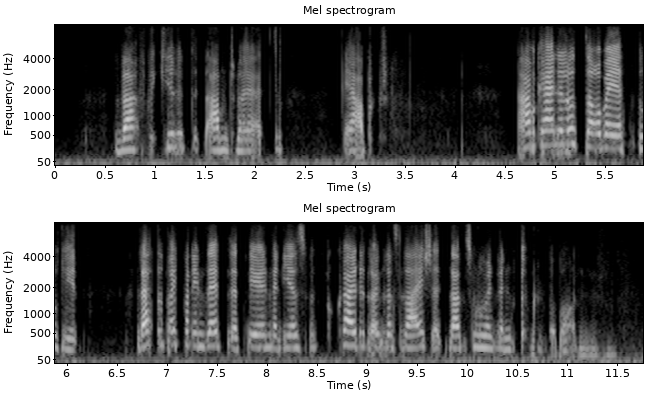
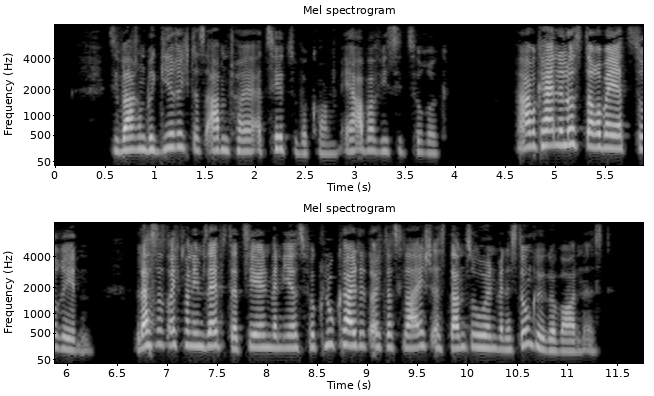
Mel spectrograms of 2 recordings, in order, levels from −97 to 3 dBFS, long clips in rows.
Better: second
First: noise reduction (neural diffusion model UNIVERSE++)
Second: none

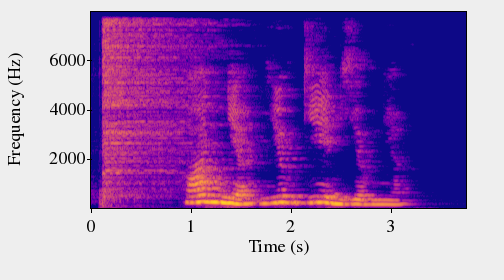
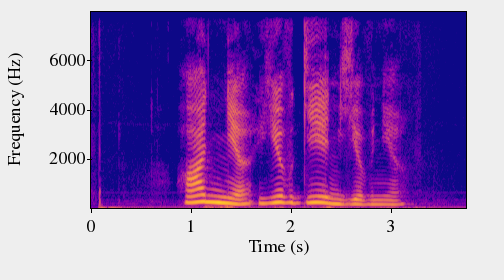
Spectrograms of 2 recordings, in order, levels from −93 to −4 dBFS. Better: second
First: noise reduction (classical method WPE with log-MMSE)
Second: none

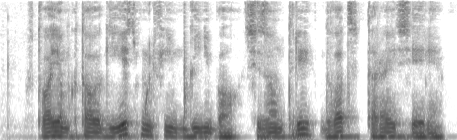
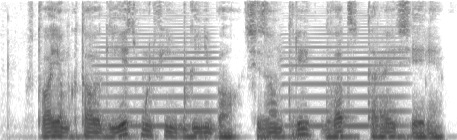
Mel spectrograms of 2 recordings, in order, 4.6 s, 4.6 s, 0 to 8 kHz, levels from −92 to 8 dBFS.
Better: first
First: none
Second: background sound (Bowed string instrument); 12 dB below the speech

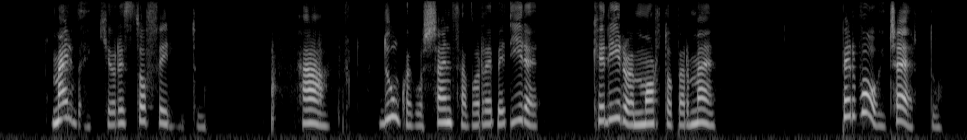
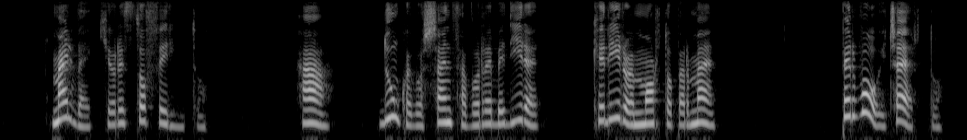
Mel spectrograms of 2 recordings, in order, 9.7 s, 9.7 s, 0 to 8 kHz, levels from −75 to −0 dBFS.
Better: second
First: noise reduction (neural diffusion model UNIVERSE++)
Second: none

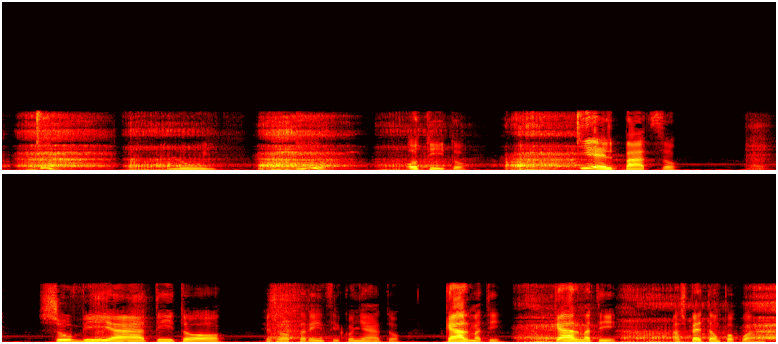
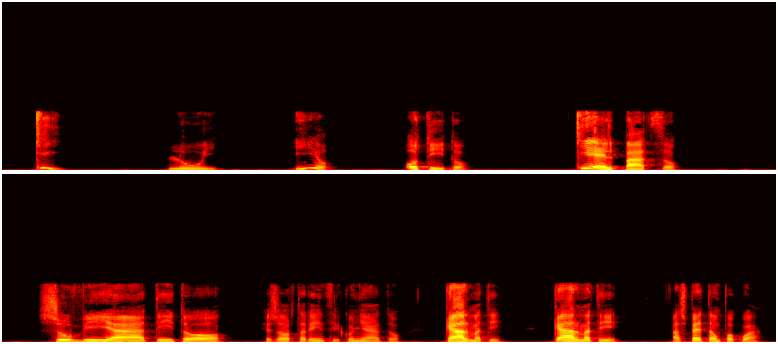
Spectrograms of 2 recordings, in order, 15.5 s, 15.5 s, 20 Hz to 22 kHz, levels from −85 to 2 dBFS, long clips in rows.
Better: second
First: background sound (Respiratory sounds); 7 dB below the speech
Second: none

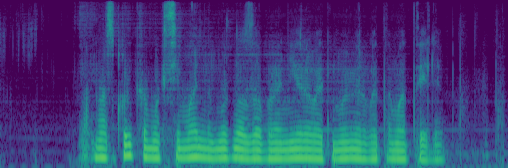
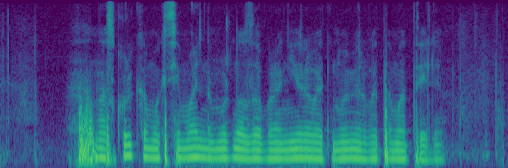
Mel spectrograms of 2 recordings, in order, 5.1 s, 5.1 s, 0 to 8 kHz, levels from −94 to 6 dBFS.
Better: second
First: noise reduction (neural separator model SepFormer DNS4)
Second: none

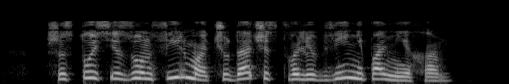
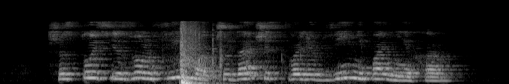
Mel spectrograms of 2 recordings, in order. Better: first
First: none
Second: background sound (Thump, thud); 1 dB above the speech // room echo; dies away in 0.6 s

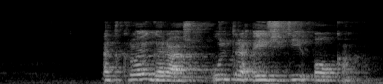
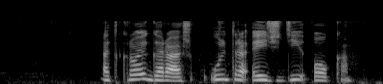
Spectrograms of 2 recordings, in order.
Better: second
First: room echo; dies away in 0.7 s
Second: none

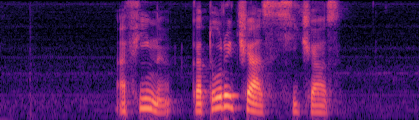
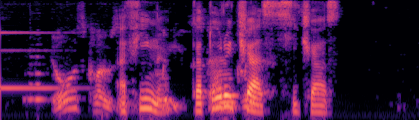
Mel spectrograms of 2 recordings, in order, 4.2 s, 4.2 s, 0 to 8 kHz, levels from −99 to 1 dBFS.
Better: first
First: none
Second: noise reduction (classical method spectral subtraction)

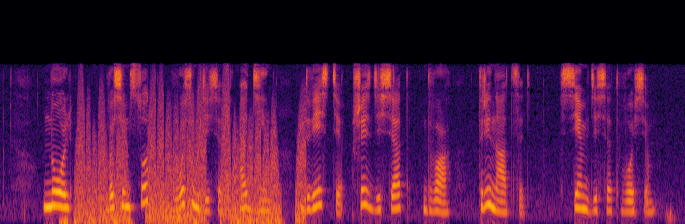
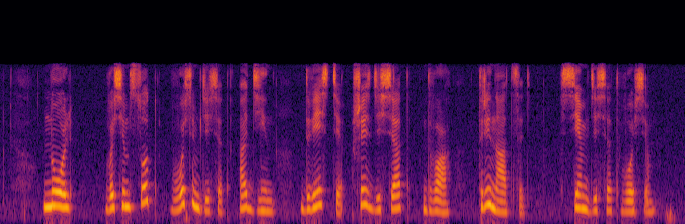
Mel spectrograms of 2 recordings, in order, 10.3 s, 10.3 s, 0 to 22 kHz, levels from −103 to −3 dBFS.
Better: second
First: background sound (Scratching (performance technique)); 5 dB below the speech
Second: none

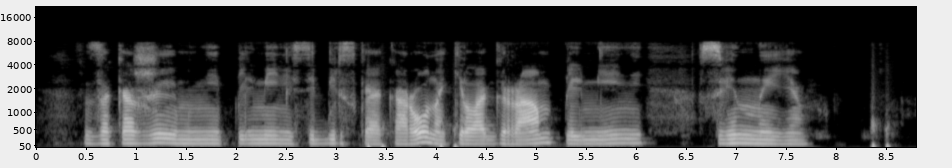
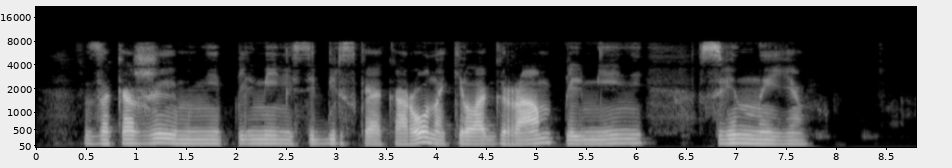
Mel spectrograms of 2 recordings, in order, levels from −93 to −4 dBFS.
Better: second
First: background sound (Whoosh, swoosh, swish); 12 dB below the speech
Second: none

